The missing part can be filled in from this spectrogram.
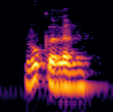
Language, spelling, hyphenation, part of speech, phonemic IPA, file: Dutch, woekeren, woe‧ke‧ren, verb, /ˈʋukərə(n)/, Nl-woekeren.ogg
- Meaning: 1. to practise usury 2. to overgrow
